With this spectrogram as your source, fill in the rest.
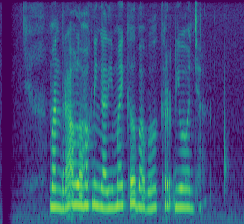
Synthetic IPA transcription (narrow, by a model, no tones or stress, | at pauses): mand̪ɾaʔɔlɔɦɔk̚niŋɡalimajkʰəlbabəlkʰɨrdiwawaɲt͡ʃaɾa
